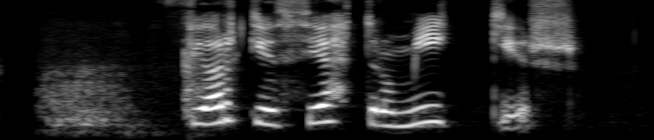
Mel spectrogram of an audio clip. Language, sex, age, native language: Icelandic, male, 10, Icelandic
